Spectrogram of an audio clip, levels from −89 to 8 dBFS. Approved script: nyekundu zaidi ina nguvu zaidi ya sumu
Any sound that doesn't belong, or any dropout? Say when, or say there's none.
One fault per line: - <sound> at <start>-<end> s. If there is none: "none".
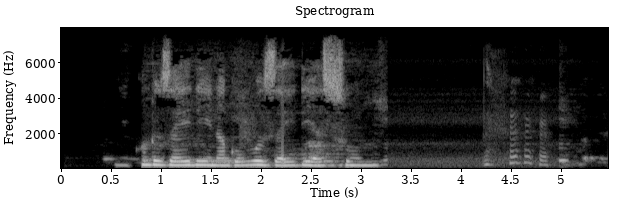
- laugh at 4.2-4.9 s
